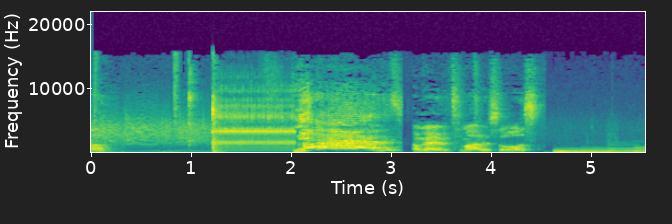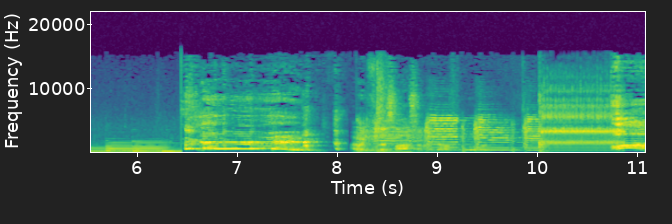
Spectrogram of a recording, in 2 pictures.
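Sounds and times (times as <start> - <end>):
steady buzzing tone: 1.2 - 2.1, 9.8 - 11.0.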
